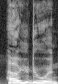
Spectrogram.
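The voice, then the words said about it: Put-on deep voice. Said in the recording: “do your deep voice.”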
